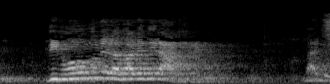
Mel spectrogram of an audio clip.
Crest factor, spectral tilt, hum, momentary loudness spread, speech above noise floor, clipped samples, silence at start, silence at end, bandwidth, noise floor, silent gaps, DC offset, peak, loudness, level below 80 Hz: 16 dB; -6 dB/octave; none; 21 LU; 30 dB; under 0.1%; 0 s; 0 s; 10.5 kHz; -50 dBFS; none; under 0.1%; -8 dBFS; -21 LUFS; -60 dBFS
